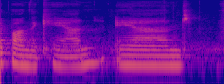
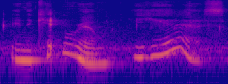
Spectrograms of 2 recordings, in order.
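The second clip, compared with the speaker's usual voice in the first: whispered question then high coo; whispered cutesy pet talk; 7 semitones higher, 3 dB quieter, slower than usual. Real, not acted. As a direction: ask the kitten softly. Whispering to kittens.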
